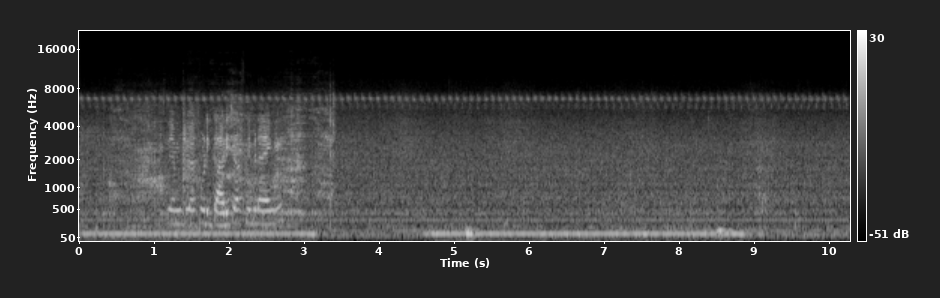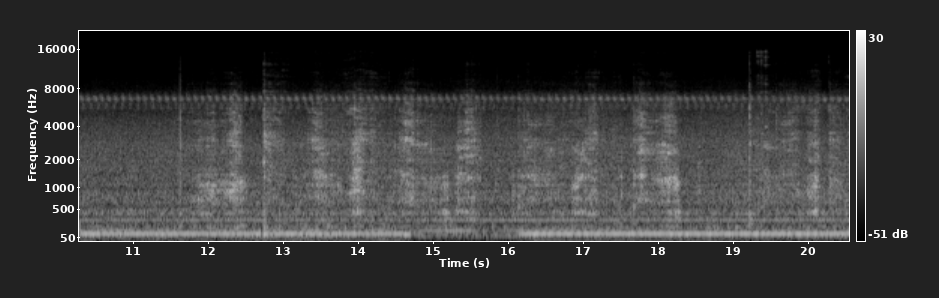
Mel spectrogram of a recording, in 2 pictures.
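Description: Water bubbles and froths steadily at a boil in a pot.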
